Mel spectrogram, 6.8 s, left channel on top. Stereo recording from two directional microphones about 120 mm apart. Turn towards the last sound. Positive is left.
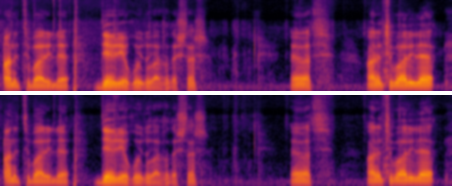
turn(degrees=-30)  # may be behind; listen again after turning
